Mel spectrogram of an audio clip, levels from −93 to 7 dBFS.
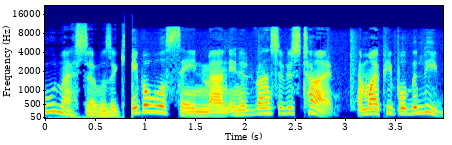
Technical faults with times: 0.80-3.98 input switched to a poorer device

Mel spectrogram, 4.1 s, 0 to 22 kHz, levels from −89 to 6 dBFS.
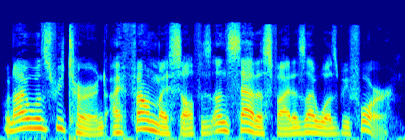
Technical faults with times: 0.00-2.56 adaptive stream starting at a low bitrate

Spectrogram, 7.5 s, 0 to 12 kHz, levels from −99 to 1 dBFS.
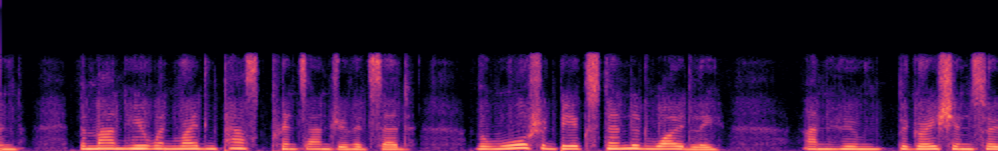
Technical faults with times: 0.00-7.49 Speex codec

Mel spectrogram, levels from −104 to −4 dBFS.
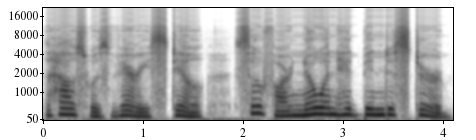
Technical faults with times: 0.00-4.11 crude rate conversion

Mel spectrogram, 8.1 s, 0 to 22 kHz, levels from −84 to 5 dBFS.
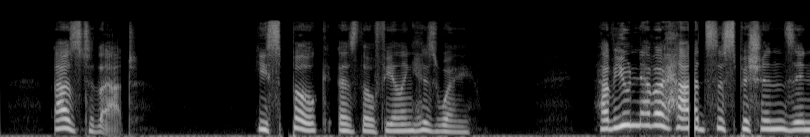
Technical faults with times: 2.83-2.88 gap at a join of encoded pieces
6.88-6.94 gap at a join of encoded pieces

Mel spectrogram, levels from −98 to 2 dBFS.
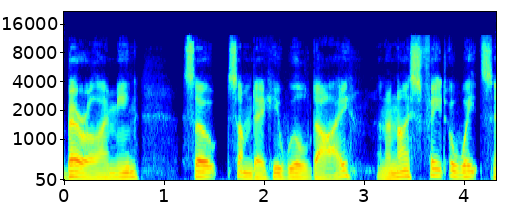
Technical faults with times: none

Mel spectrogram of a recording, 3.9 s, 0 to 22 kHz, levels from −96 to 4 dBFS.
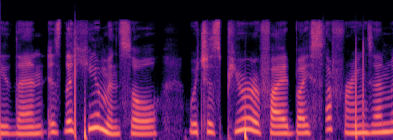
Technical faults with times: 0.74-0.87 loud pop
1.51-1.55 short concealed packet loss
2.45-2.47 loud pop
3.21-3.27 short concealed packet loss
3.55-3.65 loud pop

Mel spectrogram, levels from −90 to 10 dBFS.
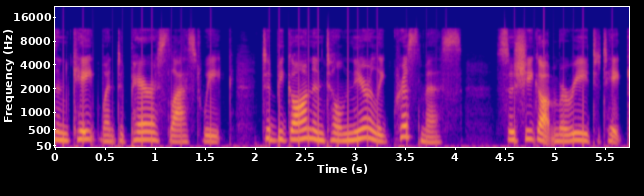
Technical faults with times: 0.08-5.67 periodic USB or driver dropouts

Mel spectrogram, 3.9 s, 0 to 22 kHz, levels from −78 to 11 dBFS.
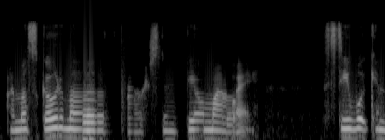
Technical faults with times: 0.00-3.86 filter restarted on every block
0.71-3.40 repeated packet loss (robotic sound)

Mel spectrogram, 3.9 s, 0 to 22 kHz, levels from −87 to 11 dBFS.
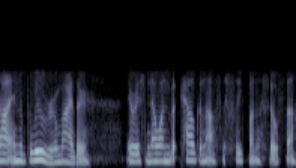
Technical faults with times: none

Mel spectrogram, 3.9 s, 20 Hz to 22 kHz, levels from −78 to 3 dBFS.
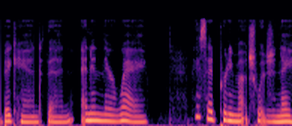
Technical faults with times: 0.45 DC step
3.17 DC step

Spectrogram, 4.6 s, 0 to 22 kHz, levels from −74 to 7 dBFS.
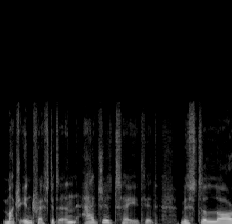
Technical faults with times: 1.07-4.65 time-stretched section

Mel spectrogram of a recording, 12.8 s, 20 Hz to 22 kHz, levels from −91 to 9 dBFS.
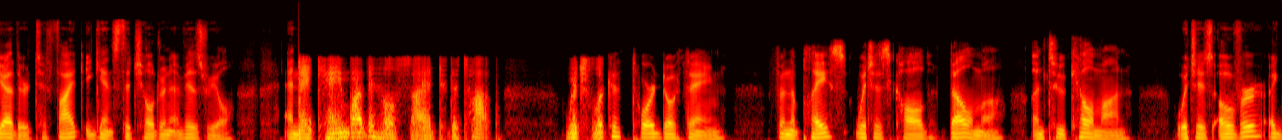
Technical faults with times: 2.54-2.61 short stall from a late packet
2.72 short concealed packet loss
3.00-11.56 call bitrate drop
7.86-8.68 jitter buffer speed-up

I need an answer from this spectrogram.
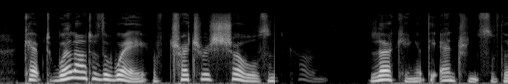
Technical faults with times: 2.74-3.68 one channel inverted

